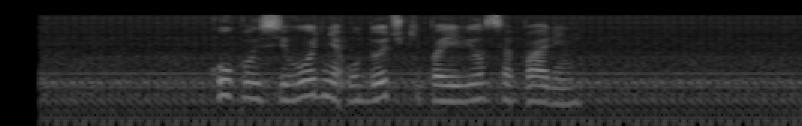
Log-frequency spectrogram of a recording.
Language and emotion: Russian, neutral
